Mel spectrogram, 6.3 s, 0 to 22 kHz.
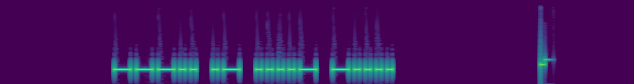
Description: Morse code, heard as a keyed tone, about 22 wpm, 700 Hz. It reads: 8A46
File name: practice / 22wpm / Four Letter-Number Combinations - 22wpm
